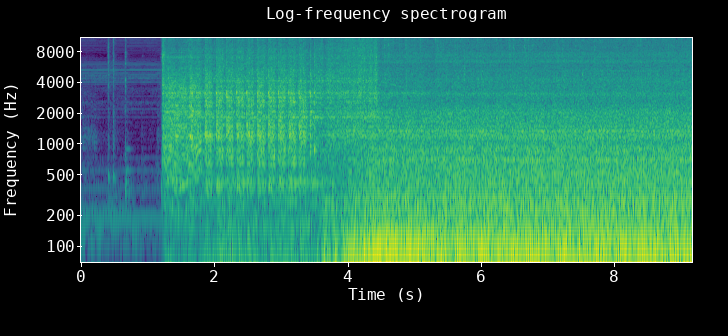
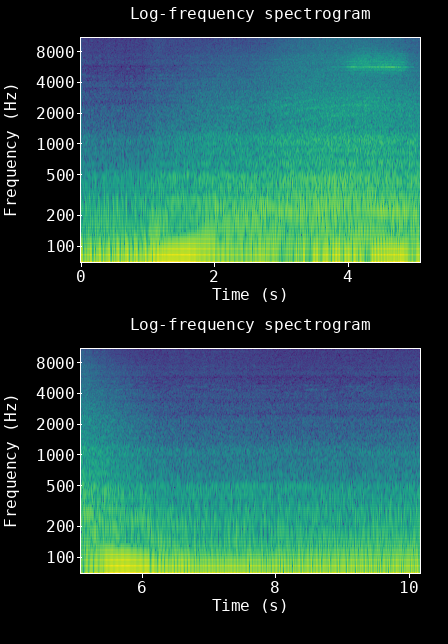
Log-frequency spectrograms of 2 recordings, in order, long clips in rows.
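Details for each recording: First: Mopar engine started right after throttle body cleaning and air filter replacement: it cranks and catches, then runs a lumpy, uneven idle with a stumble, one cylinder misfiring, gradually smoothing out; start-up misfire after cleaning is described as typical. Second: V10 dually truck after throttle body cleaning and air filter change, settling after restart: deep even rumble with no stumble, swelling smoothly through a couple of revs and back to steady idle; normal running.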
